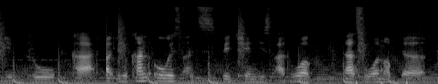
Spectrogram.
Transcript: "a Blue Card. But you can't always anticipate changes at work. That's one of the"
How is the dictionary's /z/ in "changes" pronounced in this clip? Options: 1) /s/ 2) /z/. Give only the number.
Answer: 1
